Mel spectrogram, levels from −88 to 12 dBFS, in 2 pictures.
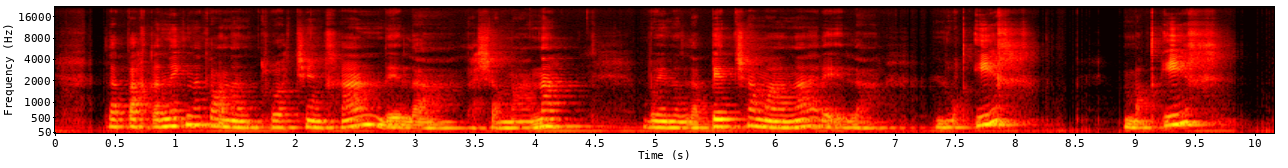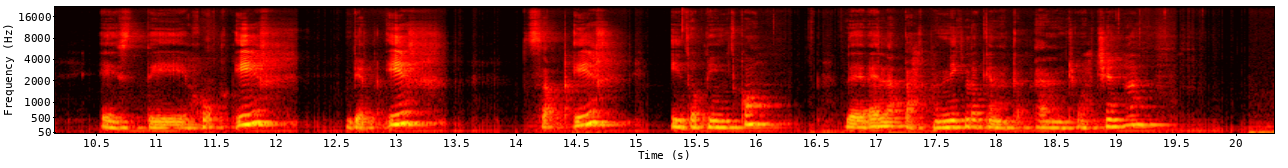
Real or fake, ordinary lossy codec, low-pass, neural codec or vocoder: real; none; none; none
